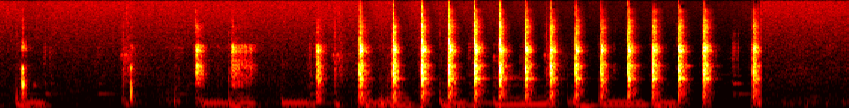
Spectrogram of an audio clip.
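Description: A cleaver chopping rapidly on a wooden cutting board, about seven strokes a second for a couple of seconds, then stopping suddenly, after a few scattered clinks of a spoon in a steel bowl. Background guitar music plays throughout.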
